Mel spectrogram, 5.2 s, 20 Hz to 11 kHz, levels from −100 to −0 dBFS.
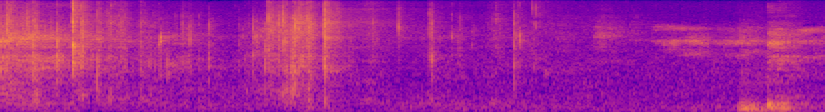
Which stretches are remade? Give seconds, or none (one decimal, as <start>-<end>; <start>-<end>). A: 2.1-2.7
